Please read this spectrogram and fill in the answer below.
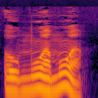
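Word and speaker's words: Oumuamua (ʻOumuamua): porque dijimos que entonces se pronuncia Oumuamua, pero he estado viendo estos días en conferencias por ahí que dan colegas en Estados Unidos que realmente la pronunciación correcta es Oumuamua que de hecho suena mucho más hawaiano.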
